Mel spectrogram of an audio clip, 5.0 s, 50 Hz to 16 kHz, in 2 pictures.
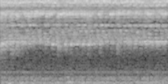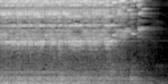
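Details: Maytag 2000 series gas dryer running: harsh high metallic squeal with jingling rattle over the tumbling drum until shutoff; spraying the idler pulley silenced it, fixed by replacing idler pulley #279640.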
